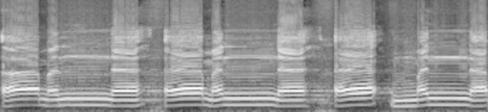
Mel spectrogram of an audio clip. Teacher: نون کی آواز کو ناک کے بانسے میں لے جا کر گنگنانا 2 حرکت کے برابر, زیادہ نہیں, صرف 2 حرکات کے برابر. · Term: غنہ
